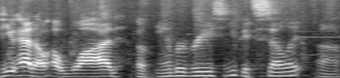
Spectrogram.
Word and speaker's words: ambergris: know about something gross there's this thing called amber grease and it's spelled funny but you could probably google it and like auto correct your way into it but there's this thing called ambergris and it used to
